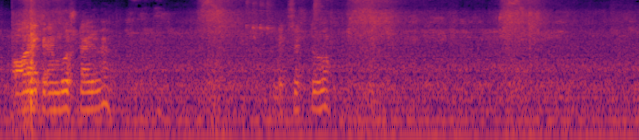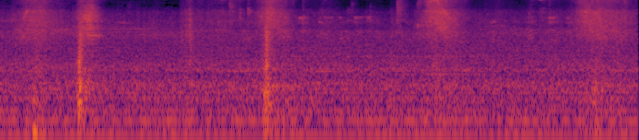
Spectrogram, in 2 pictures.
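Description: Fabric swishes and rustles as cloth is flapped open.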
